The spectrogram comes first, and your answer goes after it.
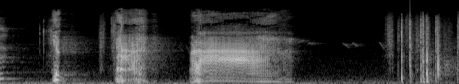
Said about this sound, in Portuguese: Oh, o que é isso? Um cão, acho eu.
